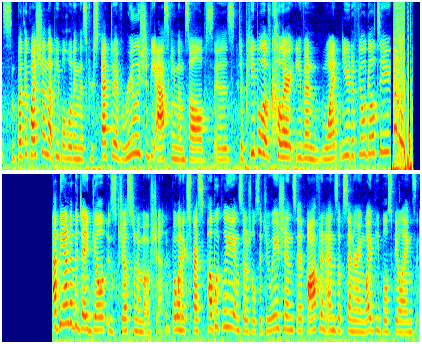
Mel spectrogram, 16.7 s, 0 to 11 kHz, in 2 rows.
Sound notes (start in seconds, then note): 7.8 record scratch sound effect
